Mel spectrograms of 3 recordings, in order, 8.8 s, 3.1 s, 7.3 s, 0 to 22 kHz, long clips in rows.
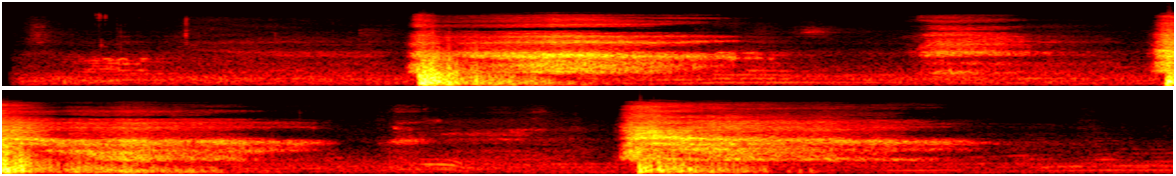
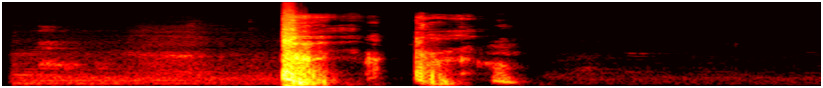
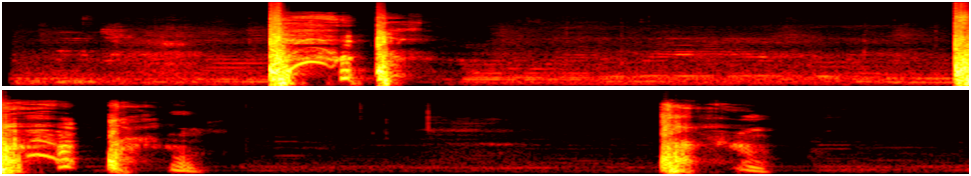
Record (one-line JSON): {"exhalation_length": "8.8 s", "exhalation_amplitude": 32768, "exhalation_signal_mean_std_ratio": 0.41, "cough_length": "3.1 s", "cough_amplitude": 32768, "cough_signal_mean_std_ratio": 0.21, "three_cough_length": "7.3 s", "three_cough_amplitude": 32768, "three_cough_signal_mean_std_ratio": 0.24, "survey_phase": "beta (2021-08-13 to 2022-03-07)", "age": "65+", "gender": "Female", "wearing_mask": "No", "symptom_cough_any": true, "symptom_shortness_of_breath": true, "symptom_fatigue": true, "symptom_onset": "10 days", "smoker_status": "Ex-smoker", "respiratory_condition_asthma": true, "respiratory_condition_other": false, "recruitment_source": "REACT", "submission_delay": "3 days", "covid_test_result": "Negative", "covid_test_method": "RT-qPCR", "influenza_a_test_result": "Negative", "influenza_b_test_result": "Negative"}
